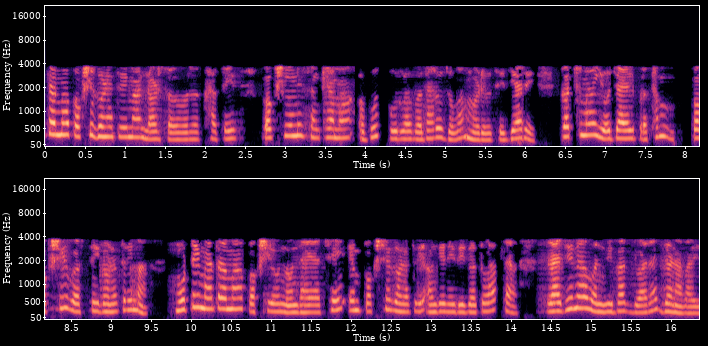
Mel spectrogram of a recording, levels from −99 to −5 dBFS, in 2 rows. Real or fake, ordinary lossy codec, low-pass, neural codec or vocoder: fake; AAC, 24 kbps; 3.6 kHz; codec, 16 kHz in and 24 kHz out, 2.2 kbps, FireRedTTS-2 codec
